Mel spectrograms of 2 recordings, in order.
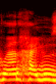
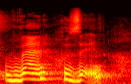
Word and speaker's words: Van Heusen: Yeah, it's look like Van Heusen, yeah, Hayuse, but it's not Van Hayuse or something else. It's Van Heusen.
